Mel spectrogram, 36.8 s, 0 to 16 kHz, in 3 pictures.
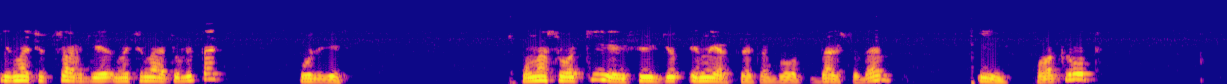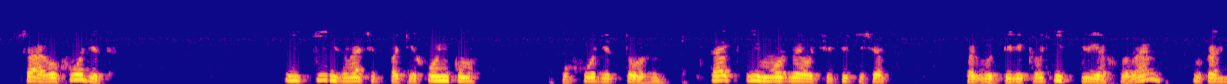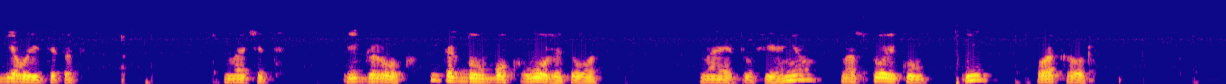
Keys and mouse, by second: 0.8-5.0 drag, 6.5-8.7 drag, 13.2-16.3 drag, 17.8-19.1 drag, 20.1 r, 24.0-25.7 drag, 26.0-26.6 middle drag, 28.0 r, 29.5-30.2 middle drag, 31.7 r, 33.0 click, 36.5-36.8 drag.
